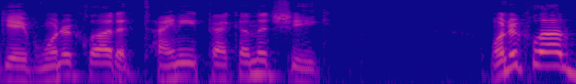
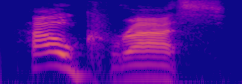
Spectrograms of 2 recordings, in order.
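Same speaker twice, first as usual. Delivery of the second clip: haughty scoff; disdainful; 4 semitones higher, 5 dB louder than usual. A narrator's reading. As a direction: sniff at it. Snob unimpressed.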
